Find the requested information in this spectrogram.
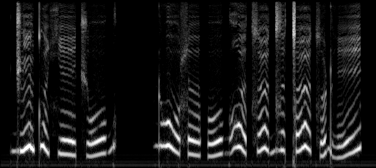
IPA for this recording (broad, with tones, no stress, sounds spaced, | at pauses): d͡ʒ ẽ˧˥˧ tʷ œ˥˩ ç eː˨˩ t͡ʃ oː˩˧ ɡ | ɖʱ oː˥˩ ɬ ə˨˩ | oː˩˧ ɡ ʁʷ əː˥˩ t͡s œ˧˥˧ d͡z ə˥˩ ǀ œː˧˥˧ t͡s o˩˥ ɖʱ eː˩˥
